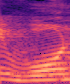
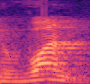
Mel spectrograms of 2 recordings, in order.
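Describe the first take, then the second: First: "वोन" with a closed long o, pitched up; teacher giving "वोन" as what not to say; wrong pronunciation. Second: "वन" with a short uh vowel; short uh in "वन", falling; right pronunciation. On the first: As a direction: show the mistaken long o in "वोन". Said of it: "वोन नहीं पढ़ेंगे". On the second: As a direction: correct to "वन", like English one. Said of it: "इसे भी वोन नहीं पढ़ेंगे". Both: Shown as a demonstration.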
